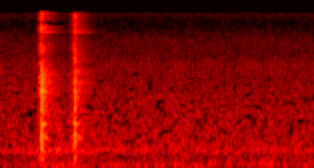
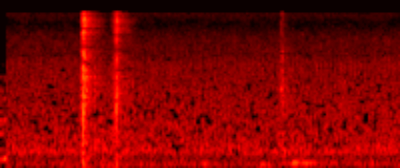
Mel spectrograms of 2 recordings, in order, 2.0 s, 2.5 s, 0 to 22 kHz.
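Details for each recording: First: Rover Bosch VP30 diesel injection pump, fuel quantity solenoid on the pump head bench-tested with a bulb as the load. Two sharp, light clicks about a fifth of a second apart; it won't click on a fast second attempt. Slow-responding solenoid. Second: Bosch VP30 diesel injection pump, the other fuel quantity solenoid bench-tested with a bulb as the load for comparison. Sharp single and paired clicks every second or so, snapping cleanly each time. Normal solenoid clicking.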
